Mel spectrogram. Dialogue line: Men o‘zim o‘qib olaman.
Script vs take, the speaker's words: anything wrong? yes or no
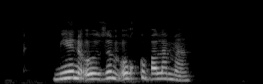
no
